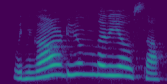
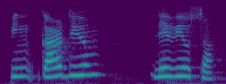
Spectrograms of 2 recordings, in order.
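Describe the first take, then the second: First: Wingardium Leviosa said slowly, higher, with the gar drawn out long; prim know-it-all demonstration of Wingardium Leviosa; careful correct spell. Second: Louder and higher, flailing at the spell; impatient schoolboy bellowing the incantation; frustrated shout. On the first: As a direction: show him how it's done, stretching the gar in Leviosa. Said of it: "Garı uzatacaksın". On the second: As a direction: yell the spell, getting it wrong. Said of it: "diye bağırıyordu". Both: A narrator's reading.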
